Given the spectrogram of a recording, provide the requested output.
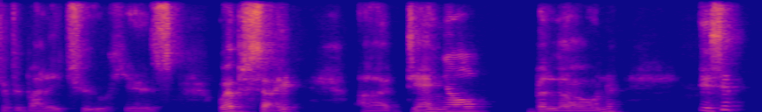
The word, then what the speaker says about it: Bellone: But I also want to direct everybody to his website, Daniel Bellone. Is it pronounced Bellone or Bellone? How do we pronounce it? Yeah, it's Bellone in Italian, but we say Bellone in English.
